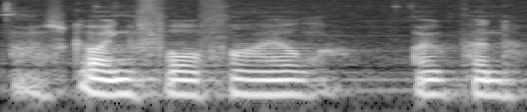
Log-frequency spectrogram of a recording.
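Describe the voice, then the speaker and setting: A middle-aged English man giving a live demonstration to a club audience, chatty and full of fillers and quick self-corrections. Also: mid-range voice, monotone, a little mellow, a little hiss or hum. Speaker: presenter at a computer club show. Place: exhibition room at a club show.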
